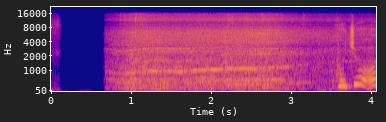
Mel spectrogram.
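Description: After a brief gap of silence, an electric food-processing machine runs with a steady motor whine that rises slightly in pitch, fading near the end as a woman starts speaking.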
